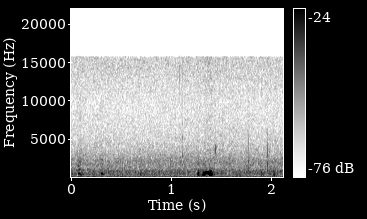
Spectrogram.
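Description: Near silence of an outdoor wood, broken once a little past halfway by a single very short pitched sound.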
